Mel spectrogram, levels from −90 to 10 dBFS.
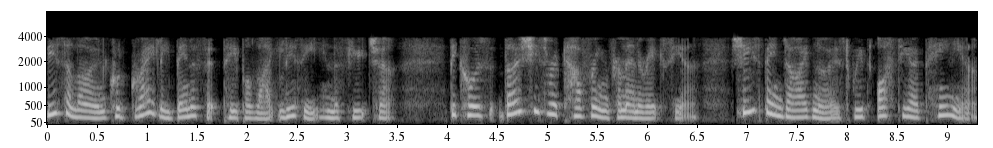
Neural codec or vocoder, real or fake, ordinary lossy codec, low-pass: none; real; AAC, 16 kbps; 7.2 kHz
